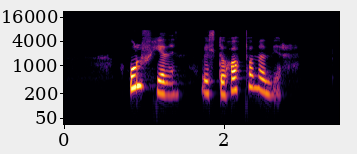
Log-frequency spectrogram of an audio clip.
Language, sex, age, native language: Icelandic, female, 40-49, Icelandic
